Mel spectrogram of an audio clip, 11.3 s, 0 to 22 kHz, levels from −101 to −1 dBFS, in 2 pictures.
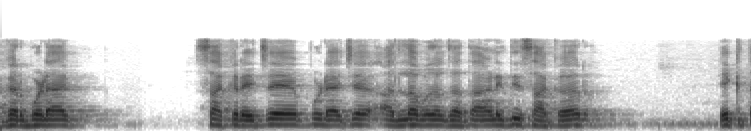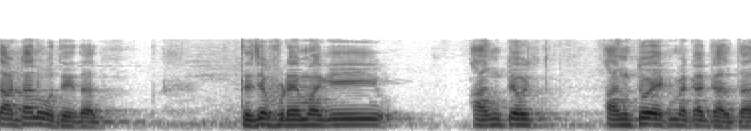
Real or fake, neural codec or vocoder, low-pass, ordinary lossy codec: real; none; 7.2 kHz; none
